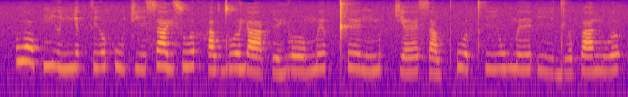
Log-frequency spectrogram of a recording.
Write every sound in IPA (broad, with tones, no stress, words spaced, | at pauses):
ʋɔː˥˨p̚ɲi˧˩ə̯ ɲa˧˩t̚si˩˧ə̯fuː˧˩t͡ɕiː˩ saː˥˨jsu˧˥ə̯ha˧w du˧ə̯jaː˧˩ke˩ jɤː˧˩meː˧˥p̚ kʰeː˥˨ŋme˥˨k̚t͡ɕɛː˩˧ sa˩wpʰu˥˨ə̯ t̪ʰiː˧˥w meː˧˥ʔiː˧˩ di˩˧ə̯paː˧˥nu˧˥ə̯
